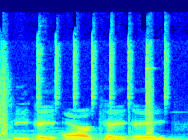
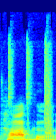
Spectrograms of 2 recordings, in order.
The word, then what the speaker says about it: Tarka: it's actually spelled different it's actually spelled t-a-r-k-a but it's pronounced taka so when i actually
